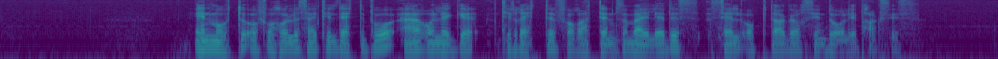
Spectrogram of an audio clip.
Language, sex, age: Norwegian, male, 42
